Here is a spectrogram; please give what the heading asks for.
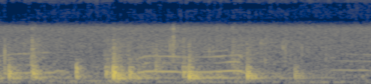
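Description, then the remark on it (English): A string of hollow knocks, roughly seven in quick, irregular succession, fairly loud, with thin creaking tones drifting between the raps and no voices. “I heard it. Like a knocking.”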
